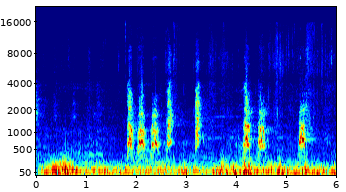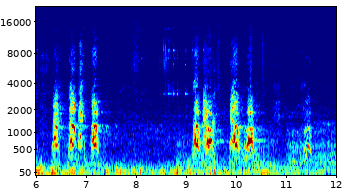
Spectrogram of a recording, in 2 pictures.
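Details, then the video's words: Dogs barking fiercely, heard through in-ear binaural microphones amid heavy winds: irregular clusters of sharp barks, with a tight volley near the end, and loud low wind gusts at the start. "Fiercely Barking Dogs"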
